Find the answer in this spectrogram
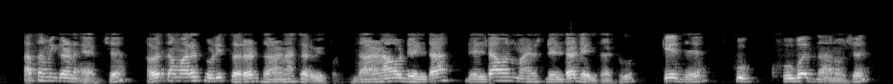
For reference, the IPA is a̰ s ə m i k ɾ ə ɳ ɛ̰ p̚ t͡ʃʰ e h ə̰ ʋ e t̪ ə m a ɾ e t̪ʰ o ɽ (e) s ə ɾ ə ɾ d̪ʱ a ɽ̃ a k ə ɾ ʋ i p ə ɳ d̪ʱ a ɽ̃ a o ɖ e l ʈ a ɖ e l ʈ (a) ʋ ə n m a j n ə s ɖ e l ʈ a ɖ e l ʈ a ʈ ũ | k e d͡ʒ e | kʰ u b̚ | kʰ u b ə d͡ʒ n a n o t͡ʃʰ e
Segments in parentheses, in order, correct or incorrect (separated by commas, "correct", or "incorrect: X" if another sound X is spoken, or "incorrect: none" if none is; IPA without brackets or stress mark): incorrect: i, correct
